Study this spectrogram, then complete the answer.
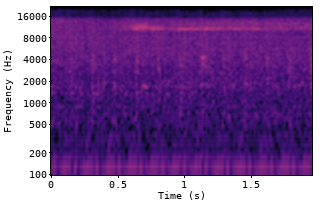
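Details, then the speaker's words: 1980 Chevrolet C10 Cheyenne square body V8 at first start, with a loud exhaust: deep, even lopey burble with no skips or knocking, all eight cylinders firing; checking for oil reaching the rockers; normal idle. "nothing seems to come out right now but the engine sounds like it's not knocking or anything"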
